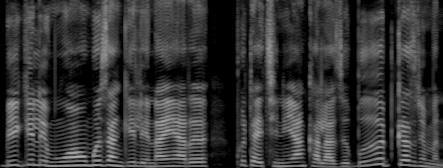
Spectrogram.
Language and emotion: Bodo, disgusted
